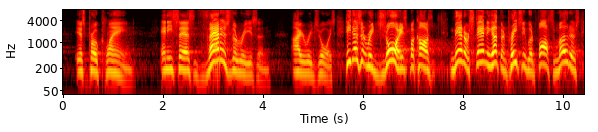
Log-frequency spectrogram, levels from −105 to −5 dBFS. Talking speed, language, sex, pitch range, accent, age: 140 wpm, English, male, 155-225 Hz, American, 50-69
